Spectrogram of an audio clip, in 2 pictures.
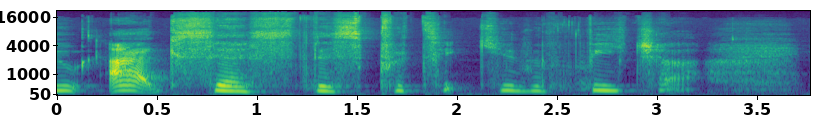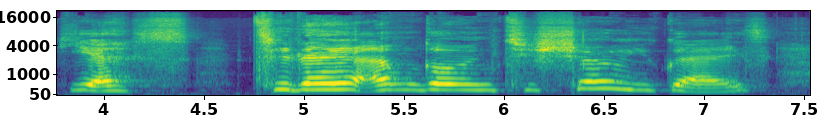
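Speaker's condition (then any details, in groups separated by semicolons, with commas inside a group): Cerebral palsy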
